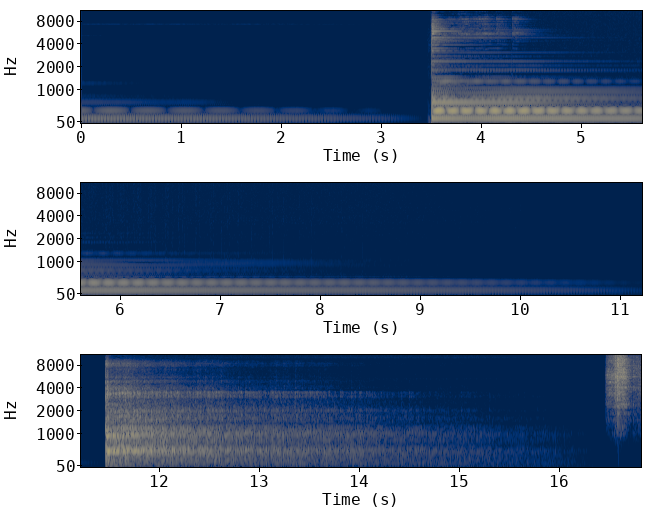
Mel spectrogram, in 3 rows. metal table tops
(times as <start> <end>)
16.5 16.8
